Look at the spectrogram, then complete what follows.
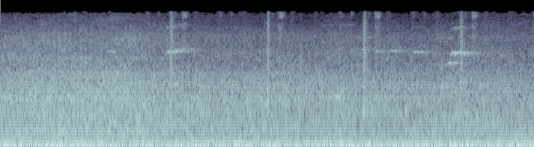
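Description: City street traffic: a steady rumble of engines and tyres from passing vehicles, with a few short, faint high-pitched squeaks.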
